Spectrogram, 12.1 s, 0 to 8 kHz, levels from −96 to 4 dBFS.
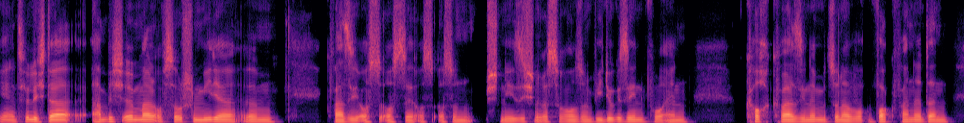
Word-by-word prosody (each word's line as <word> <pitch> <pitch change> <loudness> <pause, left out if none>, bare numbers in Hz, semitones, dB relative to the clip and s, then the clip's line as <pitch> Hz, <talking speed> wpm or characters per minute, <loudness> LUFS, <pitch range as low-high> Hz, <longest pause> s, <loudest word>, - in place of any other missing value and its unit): Ja, 120 -2 -2
natürlich, 115 +1 0
da 120 0 +6 0.2
habe 115 +3 -1
ich 125 0 -2
mal, - - 0
ähm, 120 0 +1
auf 120 -2 +3
Social 115 0 0
Media, 115 -1 +3
ähm, 115 0 -1 0.6
quasi 110 0 +1
aus 105 0 -1
aus 110 0 -1
der 105 0 -1
aus 100 +1 -5
aus 105 -1 -6
so 105 - -3
'nem 105 -1 -4
chinesischen 110 +2 -2
Restaurant 110 0 -1
so 110 - -3
'n 110 0 -5
Video 110 +1 0
gesehen, 115 -1 -1
wo 115 -1 0
ein 110 -1 -4 0.7
Koch - - -1
quasi, 115 -1 +2
ne, 120 +1 +1
mit 115 -1 -3
so 110 - 0
'ner 110 -1 +3
Wo 110 0 -1
Wokpfanne 115 +1 0
dann, 110 -1 -1
115 Hz, 180 wpm, -26 LUFS, 110-115 Hz, 0.7 s, da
